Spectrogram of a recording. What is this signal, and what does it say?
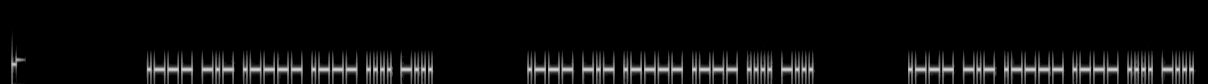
Morse code, heard as a keyed tone, about 34 wpm, 700 Hz. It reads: JK1JHB JK1JHB JK1JHB
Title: Call Signs Repeated 2x - 35wpm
